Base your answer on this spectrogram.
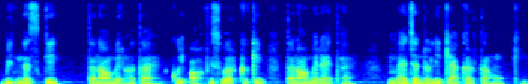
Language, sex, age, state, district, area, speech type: Hindi, male, 60+, Madhya Pradesh, Balaghat, rural, spontaneous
